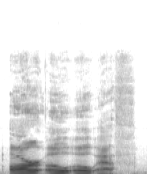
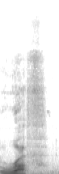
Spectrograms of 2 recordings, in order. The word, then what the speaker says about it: roof: like the word like r-o-o-f I know people up north that pronounce it rough that's objectively wrong it's not rough it's roof okay it's two o's makes an ooh sound it's roof I hate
